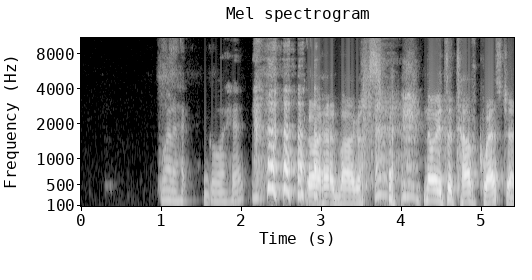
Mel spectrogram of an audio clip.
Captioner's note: laughs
